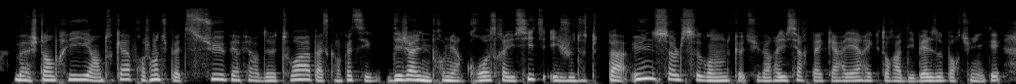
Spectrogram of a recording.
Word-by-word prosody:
Bah, 200 -3 +4
je 175 - -4
t'en 200 -1 +3
prie, 215 +1 +2
en 165 - -1
tout 175 - -7
cas 230 -1 0
franchement, 215 +2 +2
tu 225 - -8
peux 175 - -3
être 160 - -12
super 225 -5 -1
fière 185 -4 -5
de 170 +1 0
toi, 220 +5 +1
parce 165 -5 -4
qu'en 165 - -6
fait, 200 +5 -1
c'est 175 -4 -6
déjà 210 +4 +5
une 195 -3 +7
1ère 170 -1 +1
grosse 185 +4 0
réussite 190 +6 -2
et 180 - 0
je 170 0 0
doute 170 +1 -6
pas 185 -5 +1
une 260 +5 +5
seule 230 -4 0
seconde 180 -4 +1
que - - -5
tu 175 - -8
vas 165 -1 -2
réussir 180 +2 -1
ta 170 -2 -3
carrière 170 +1 -2
et 175 - -2
que - - -21
tu 175 - -5
auras 170 -1 -2
des 150 -1 -6
belles 170 +2 +2
opportunités. 170 +1 -4
180 Hz, 260 wpm, -22 LUFS, 170-210 Hz, -, une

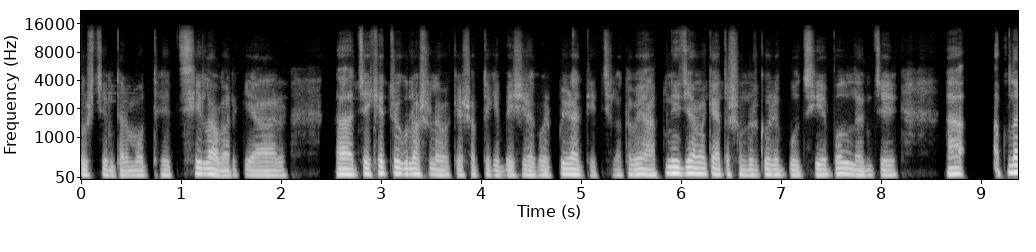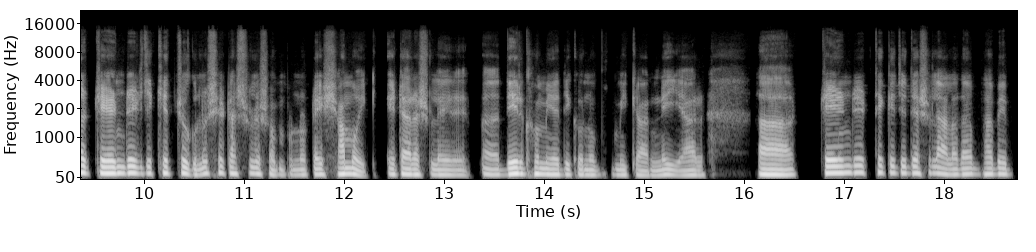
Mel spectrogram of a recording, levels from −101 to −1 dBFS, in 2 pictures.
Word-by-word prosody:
দুশ্চিন্তার 105 -2 -4
মধ্যে 105 +2 -8 0.2
ছিলাম 130 -4 +2
আরকি। 110 +1 -10 0.2
আর 105 -1 -3 0.6
আ - - +6 0.2
যে 135 - +2
ক্ষেত্রগুলো 140 -2 +1
আসলে 120 0 -5 0.3
সবথেকে 110 0 -6
বেশি 105 +2 -4
রকমের 105 -1 -4
পীড়া 125 -1 +3
দিচ্ছিল। 105 +2 -13
তবে 120 +1 +1
আপনি 145 +5 0
যে - - +4
আমাকে 130 -1 +1
এত 120 - -10
সুন্দর 115 -1 -3
করে 120 -2 +1
বুঝিয়ে 110 +2 -2
বললেন 125 -5 +1
যে, 110 - -2 0.6
আ - - +5 0.5
আপনার 165 -1 +5
ট্রেন্ড 145 0 +7
এর 150 - +4
যে - - +1
ক্ষেত্রগুলো 135 -3 +1
সেটা 155 -3 -1
আসলে 140 +1 -2
সম্পূর্ণটাই 115 +2 -2
সাময়িক। 130 -8 +3 0.2
এটার 125 0 +3
আসলে 115 0 -2 0.5
আ - - +1 0.2
দীর্ঘমেয়াদী 130 -3 +4
কোন 115 -1 -1 0.2
ভূমিকা 115 -3 -5 0.2
নেই। 120 -1 +1 0.2
আর 110 - -1 0.7
আ - - +8 0.6
ট্রেন্ড 155 +1 +6
এর 160 - -1
থেকে 160 -2 -2
যদি 155 0 -1
আসলে 150 -1 -2
আলাদাভাবে 130 +1 -1
125 Hz, 155 wpm, -21 LUFS, 115-135 Hz, 0.7 s, আ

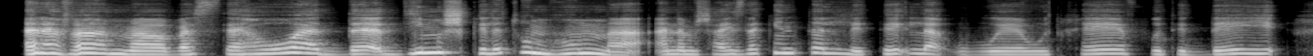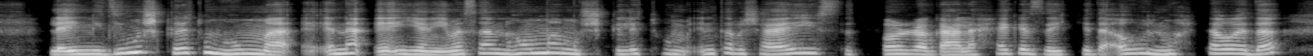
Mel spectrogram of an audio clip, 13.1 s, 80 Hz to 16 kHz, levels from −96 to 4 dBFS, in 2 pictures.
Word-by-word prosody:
أنا 285 -1 +9
فاهمة، 245 -5 +5
بس 220 +2 -3
هو 270 +7 +3
ده 235 -1 +3
دي 215 +9 +2
مشكلتهم 300 -3 +3
هم. 270 0 +2
أنا 220 +1 0
مش 220 +1 -5
عايزاك 230 +4 -3
أنتَ 300 +1 -1
اللي 270 -8 -2
تقلق 245 +3 -3
و 205 +1 -5
وتخاف 240 +5 -4
وتتضايق، 220 +5 -4 0.4
لأن 225 +3 +3
دي 275 +7 -2
مشكلتهم 310 -4 +1
هم. 255 -2 +1 0.3
أنا 260 +4 +2
آآ - - +2
يعني 215 -3 0
مثلًا 240 +5 -2
هم 285 +1 0
مشكلتهم 245 +1 -7
أنتَ 255 +6 -8
مش 255 -3 -6
عايز 275 +6 0
تتفرّج 235 -2 -2
على 200 +1 +2
حاجة 255 +3 -4
زي 220 -4 -4
كده 225 +1 -7
أو 260 +4 -3
المحتوى 265 +2 -2
ده؟ 245 +6 -1
245 Hz, 175 wpm, -20 LUFS, 220-275 Hz, 0.4 s, أنا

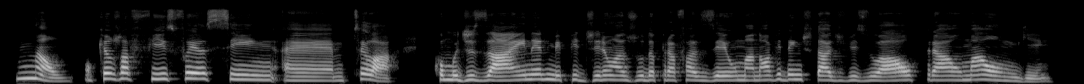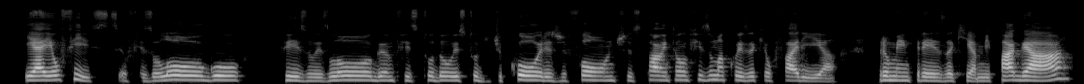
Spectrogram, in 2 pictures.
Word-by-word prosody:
Não, 265 - +2
o - - -9
que 260 - +2
eu 260 - +4
já 265 +1 +3
fiz 255 -1 -4
foi 275 -1 +5
assim, 230 -5 -1
eh, 180 -1 -2
sei 250 -2 +1
lá, - - +3 0.4
como 215 -2 +1
designer 205 +4 +3
me 230 -3 -1
pediram 210 0 -4
ajuda 200 0 -3
pra 200 0 -3
fazer 195 -1 -2
uma 195 0 -1
nova 210 +3 -1
identidade 215 -5 -1
visual 190 +2 +1
pra 200 -3 +2
uma 215 +3 +1
ONG, 155 -8 -2 0.6
e 195 0 +2
aí 195 0 +6
eu 210 +1 +1
fiz, 205 -7 -8
eu - - -11
fiz 155 +1 -16
o 175 - -2
logo, 200 -1 +2 0.3
fiz 185 -4 -2
o 165 -1 -5
slogan, 190 +2 -1
fiz 180 -1 -12
tudo 190 -1 -4
o 185 - -1
estudo 185 -6 -7
de - - -15
cores, 200 -6 +2
de 165 +3 -13
fontes 190 -2 -4
tal. 205 -1 +2
Então 205 +1 -4
eu 200 - -5
fiz 205 0 -11
uma 210 -1 -2
coisa 185 -3 -5
que 185 0 -14
eu 180 - -7
faria 155 -7 -2 0.4
pra 200 0 0
uma 195 0 -1
empresa 170 -3 -3
que - - -11
ia 150 - -1
me 160 0 -6
pagar, 195 +7 +5
195 Hz, 165 wpm, -24 LUFS, 180-210 Hz, 0.6 s, aí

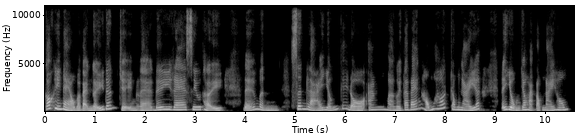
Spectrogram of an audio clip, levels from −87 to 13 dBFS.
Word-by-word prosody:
có 330 +3 +8
khi 350 -3 +4
nào 205 - +4
mà 170 - +1
bạn 165 +1 +2
nghĩ 175 +5 +3
đến 315 +3 +1 0.2
chuyện 170 +3 0
là 175 -3 -2
đi 245 +7 +2
ra 240 0 +2
siêu 250 +1 0
thị 190 -2 +1 0.4
để 160 +8 0
mình 180 -10 -2 0.3
xin 295 -1 +1
lại 190 -8 0
những 220 +5 -2
cái 335 -1 -7
đồ 190 -7 +2
ăn 245 +4 -5
mà 195 -4 -3
người 185 0 -1
ta 235 - 0
bán 260 +7 -1
hổng 250 - +1
hết 340 +8 -2
trong 245 -2 -1
ngày 190 -3 +1
á, 280 +6 +1 0.4
để - - +1
dùng 240 -5 +5
cho 235 - +2
hoạt 215 -5 -1
động 175 -1 -1
này 195 -2 -2
hông? 230 +2 -1
230 Hz, 210 wpm, -22 LUFS, 185-255 Hz, 0.4 s, có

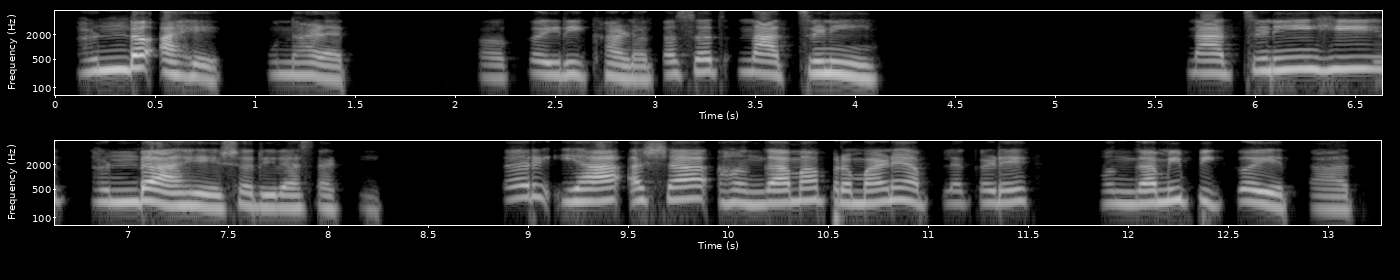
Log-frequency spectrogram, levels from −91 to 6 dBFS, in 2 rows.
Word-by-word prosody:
थंड 275 +4 +5
आहे 195 -8 +1 0.3
उन्हाळ्यात 210 -6 -4 0.7
अ, 180 -1 -14
कैरी 215 -1 -3
खाणं. 180 -4 -4
तसंच 245 +3 -5
नाचणी 225 -4 +1 1.6
नाचणी 235 +3 0 0.2
ही 290 +1 +2 0.2
थंड 245 +1 0
आहे 205 -6 +5
शरीरासाठी. 180 -3 -6 0.6
तर 310 +2 -3
ह्या 255 +1 +5
अशा 280 +2 +3
हंगामाप्रमाणे 235 +2 +1
आपल्याकडे 235 +1 -5 0.4
हंगामी 230 +3 +1
पिकं 245 +1 -4
येतात. 175 -6 -3
230 Hz, 95 wpm, -25 LUFS, 205-250 Hz, 1.6 s, थंड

